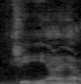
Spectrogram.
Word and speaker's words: Geil: Oh, did I spell it wrong? Is it I-E? No, it's Geil. Geil, that's what I said.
